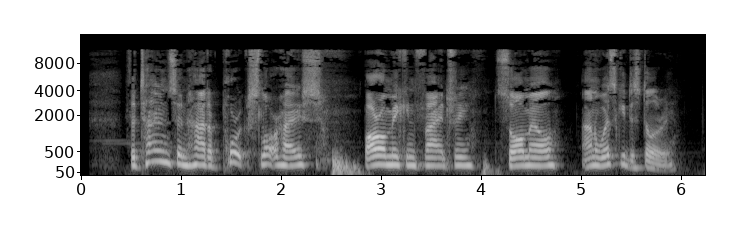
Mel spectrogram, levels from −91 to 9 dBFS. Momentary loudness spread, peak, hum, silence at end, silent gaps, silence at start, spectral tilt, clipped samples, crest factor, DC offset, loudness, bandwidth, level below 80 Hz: 11 LU; -4 dBFS; none; 0.3 s; none; 0.5 s; -4.5 dB/octave; under 0.1%; 20 dB; under 0.1%; -23 LUFS; 11.5 kHz; -48 dBFS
